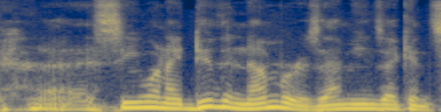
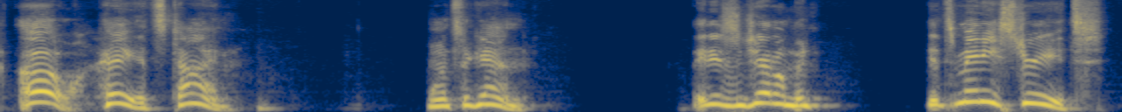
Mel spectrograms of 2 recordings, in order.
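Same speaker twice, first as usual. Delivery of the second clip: announcer; 10 semitones higher than usual. Pretend. Announcing the character to chat.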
